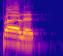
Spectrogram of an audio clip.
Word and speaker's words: Pilate: Then Pilate, and they don't spell the same, but you know, that's how it's pronounced, Pilate. Then Pilate went back into his headquarters and called for Jesus to be brought to him.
